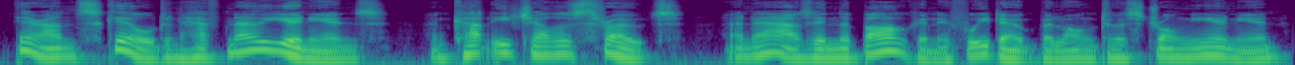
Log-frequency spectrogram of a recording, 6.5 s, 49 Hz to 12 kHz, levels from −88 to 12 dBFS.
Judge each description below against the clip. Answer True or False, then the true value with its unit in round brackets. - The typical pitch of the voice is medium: False (105 Hz)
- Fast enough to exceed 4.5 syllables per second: True (5.4 syllables/s)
